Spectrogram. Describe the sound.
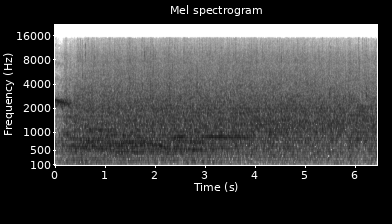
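Studio audience applause on a game show at the end of a final round: loud, dense clapping that holds at an even level from start to finish.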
